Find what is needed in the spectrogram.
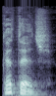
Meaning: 1. detached house, single-family house (a detached, typically two-floor suburban or exurban house with an attached plot of land) 2. cottage (in British or historical context)
- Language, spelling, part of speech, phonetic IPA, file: Russian, коттедж, noun, [kɐˈtɛt͡ʂʂ], Ru-коттедж.ogg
